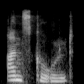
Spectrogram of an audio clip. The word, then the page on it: unschooled: Indian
